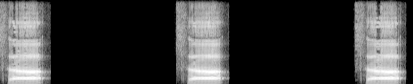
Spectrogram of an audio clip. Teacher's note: ثا کی ادائیگی میں زبان کی نوک کو سامنے والے اوپر کے دو دانتوں کے اندرونی کناروں سے نرمی سے لگا کر باریک آواز میں پڑھیں، یعنی ثا ثا ثا۔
